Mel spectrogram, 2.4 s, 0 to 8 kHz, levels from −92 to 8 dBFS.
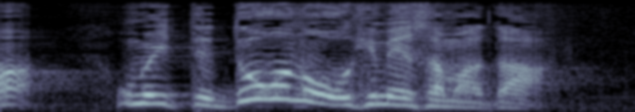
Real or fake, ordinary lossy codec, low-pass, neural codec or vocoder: real; none; 7.2 kHz; none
